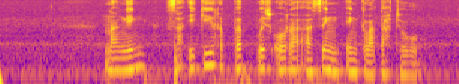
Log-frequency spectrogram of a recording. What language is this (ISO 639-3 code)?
jav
